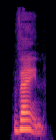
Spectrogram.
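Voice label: "vein", British English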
